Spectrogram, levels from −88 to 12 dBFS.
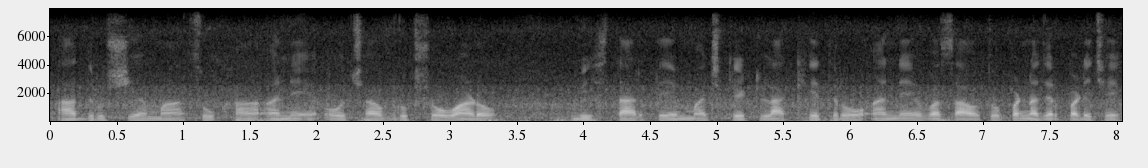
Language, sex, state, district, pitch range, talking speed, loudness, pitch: Gujarati, male, Gujarat, Valsad, 100-115 Hz, 125 wpm, -20 LUFS, 105 Hz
